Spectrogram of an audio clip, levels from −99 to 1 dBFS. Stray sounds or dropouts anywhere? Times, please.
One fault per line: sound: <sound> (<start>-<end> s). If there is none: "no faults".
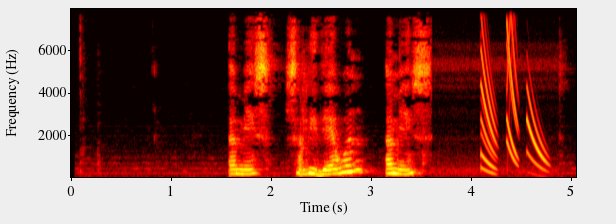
sound: chirp (4.1-4.8 s)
